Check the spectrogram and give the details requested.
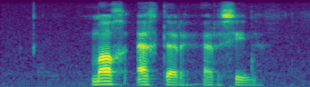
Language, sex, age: Afrikaans, male, 20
